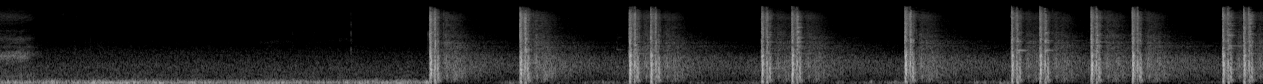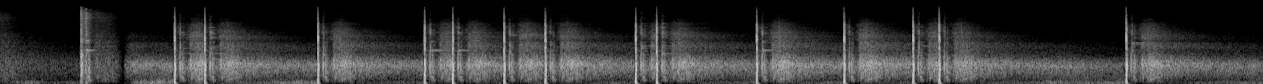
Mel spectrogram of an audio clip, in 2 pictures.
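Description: A Canik TP9SA 9mm handgun fires at steel plates outdoors, sharp shots ringing out one after another in an irregular series, some quickly paired, loud and close with brief echoes.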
